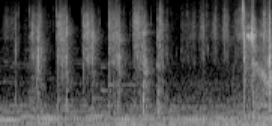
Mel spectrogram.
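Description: Tea leaf oracle cards being shuffled by hand in a steady run of soft, papery riffling bursts, close and fairly quiet, with no talking.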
